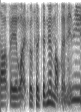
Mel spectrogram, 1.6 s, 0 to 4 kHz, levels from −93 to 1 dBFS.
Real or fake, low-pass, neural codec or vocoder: fake; 3.6 kHz; autoencoder, 44.1 kHz, a latent of 192 numbers a frame, MeloTTS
